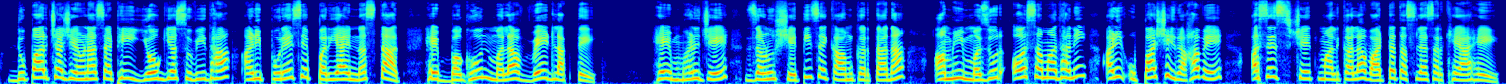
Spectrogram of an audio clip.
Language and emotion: Marathi, angry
